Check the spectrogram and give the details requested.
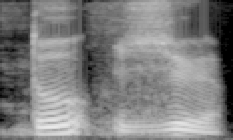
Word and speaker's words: toujours: La S no se pronuncia. Toujours.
